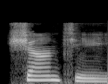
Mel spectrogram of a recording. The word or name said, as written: shanti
